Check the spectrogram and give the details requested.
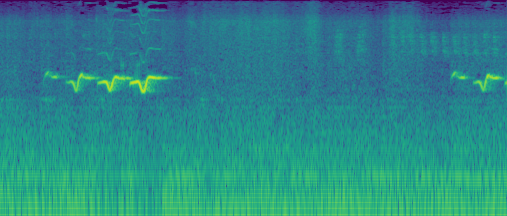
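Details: Fluty wavering whistles of a black-throated oriole (kepodang hutan): one full looping phrase, a long quiet gap, then the start of a second phrase at the end.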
